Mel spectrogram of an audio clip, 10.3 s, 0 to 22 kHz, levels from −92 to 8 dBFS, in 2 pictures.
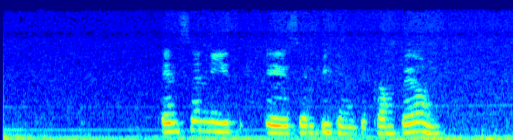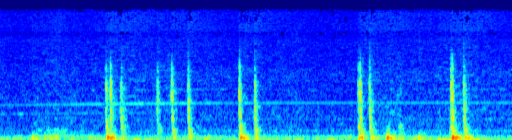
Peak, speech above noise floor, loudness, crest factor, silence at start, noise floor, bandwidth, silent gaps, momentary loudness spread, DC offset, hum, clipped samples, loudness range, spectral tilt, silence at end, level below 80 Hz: -4 dBFS; 20 dB; -30 LUFS; 26 dB; 0.05 s; -49 dBFS; 16.5 kHz; none; 21 LU; under 0.1%; none; under 0.1%; 4 LU; -7.5 dB/octave; 0 s; -36 dBFS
